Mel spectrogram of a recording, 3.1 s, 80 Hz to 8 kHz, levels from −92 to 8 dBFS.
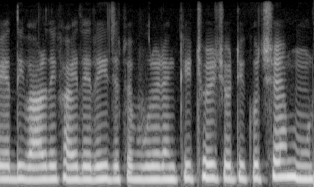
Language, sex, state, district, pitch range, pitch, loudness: Hindi, female, Chhattisgarh, Bastar, 205-220 Hz, 210 Hz, -11 LUFS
